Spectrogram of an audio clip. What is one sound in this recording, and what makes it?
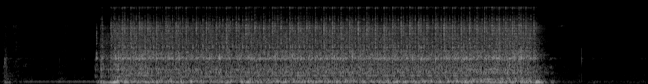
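An industrial sewing machine stitches through fabric at speed.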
